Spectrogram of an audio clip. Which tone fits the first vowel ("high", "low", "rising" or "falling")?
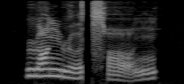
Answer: high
